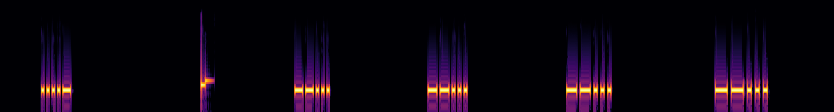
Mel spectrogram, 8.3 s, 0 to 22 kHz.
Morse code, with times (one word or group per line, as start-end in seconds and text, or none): 0.4-0.7 4
3.0-7.7 7777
